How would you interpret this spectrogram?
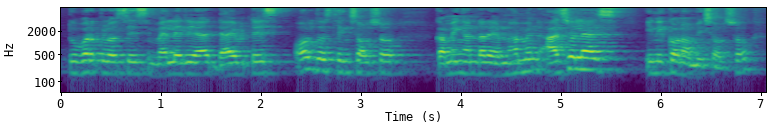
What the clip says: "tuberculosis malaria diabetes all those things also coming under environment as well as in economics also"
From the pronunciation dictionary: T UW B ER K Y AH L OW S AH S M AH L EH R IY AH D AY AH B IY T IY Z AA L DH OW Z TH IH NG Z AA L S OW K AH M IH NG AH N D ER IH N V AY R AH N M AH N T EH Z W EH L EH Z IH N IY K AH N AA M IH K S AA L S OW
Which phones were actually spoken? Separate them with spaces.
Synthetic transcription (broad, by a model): T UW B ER K L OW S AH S M AH L EH R IY AH D AY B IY T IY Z AA L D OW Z T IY NG S AA L S OW K AH M IH NG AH N D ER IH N B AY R M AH N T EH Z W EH L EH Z IH N IY K AH N AA M IH K S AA L S OW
